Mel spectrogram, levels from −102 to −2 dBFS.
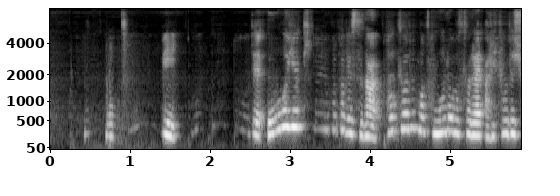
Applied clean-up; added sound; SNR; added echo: neural mask model DeepFilterNet 3.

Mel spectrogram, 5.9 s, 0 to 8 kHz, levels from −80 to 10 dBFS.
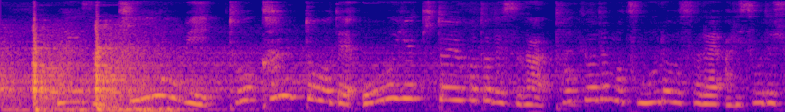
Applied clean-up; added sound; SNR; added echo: none; Knock; -1 dB; reverberation time 0.3 s.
